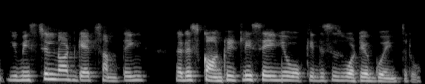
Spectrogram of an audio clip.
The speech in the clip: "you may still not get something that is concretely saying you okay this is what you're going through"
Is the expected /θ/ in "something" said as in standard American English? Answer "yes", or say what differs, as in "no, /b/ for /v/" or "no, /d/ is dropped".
no, /t/ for /θ/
